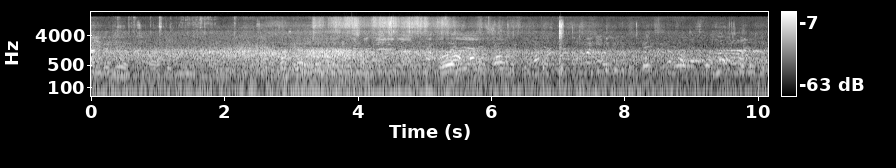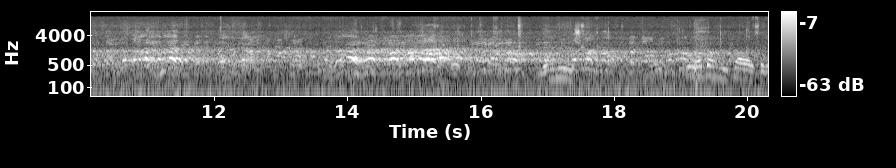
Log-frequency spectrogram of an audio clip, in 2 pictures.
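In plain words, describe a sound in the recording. Men shout and call to each other across an open outdoor pitch.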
